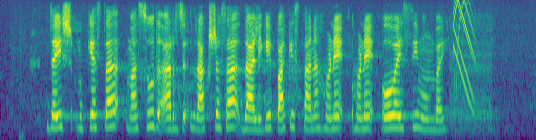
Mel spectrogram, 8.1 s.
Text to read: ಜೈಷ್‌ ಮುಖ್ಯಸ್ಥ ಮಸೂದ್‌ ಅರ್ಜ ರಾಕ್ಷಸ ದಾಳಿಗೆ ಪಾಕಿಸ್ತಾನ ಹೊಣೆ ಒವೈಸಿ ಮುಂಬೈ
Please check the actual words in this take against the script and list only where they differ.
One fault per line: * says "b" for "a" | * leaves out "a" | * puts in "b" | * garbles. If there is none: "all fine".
* puts in "ಹೊಣೆ"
